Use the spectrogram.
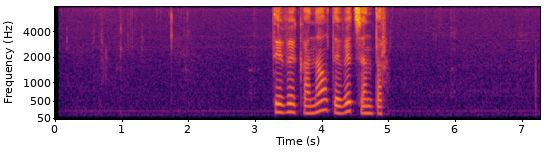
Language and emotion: Russian, neutral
